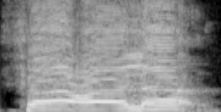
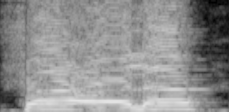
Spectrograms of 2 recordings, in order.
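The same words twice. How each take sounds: No difference in how they are said.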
